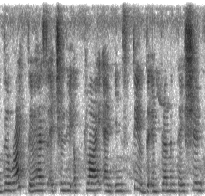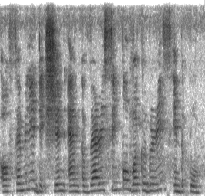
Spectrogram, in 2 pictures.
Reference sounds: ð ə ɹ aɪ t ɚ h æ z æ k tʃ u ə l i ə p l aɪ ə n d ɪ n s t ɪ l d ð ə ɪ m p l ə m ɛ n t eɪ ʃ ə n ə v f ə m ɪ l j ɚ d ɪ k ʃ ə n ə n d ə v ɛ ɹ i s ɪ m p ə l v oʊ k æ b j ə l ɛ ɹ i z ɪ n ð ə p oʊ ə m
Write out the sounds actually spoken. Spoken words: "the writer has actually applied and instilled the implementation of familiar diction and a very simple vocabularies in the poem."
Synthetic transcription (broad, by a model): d ə ɹ aɪ t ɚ h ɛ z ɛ k tʃ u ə l i ə p l aɪ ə n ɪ n s t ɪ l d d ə ɪ m p l ə m ɛ n t eɪ ʃ ə n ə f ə m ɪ l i d ɪ k ʃ ə n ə n ə v ɛ ɹ i s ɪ m p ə l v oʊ k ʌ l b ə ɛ ɹ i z ɪ n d ə p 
